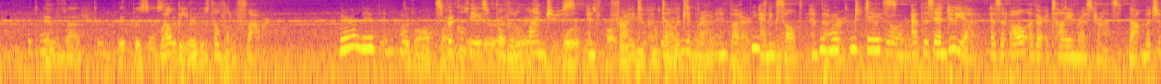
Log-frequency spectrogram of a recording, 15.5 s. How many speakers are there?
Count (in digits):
3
